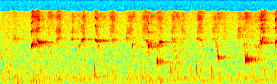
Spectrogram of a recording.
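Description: Marker squeaking faintly on a whiteboard as words are written: a string of short, high squeaks about two a second, some sliding down in pitch.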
